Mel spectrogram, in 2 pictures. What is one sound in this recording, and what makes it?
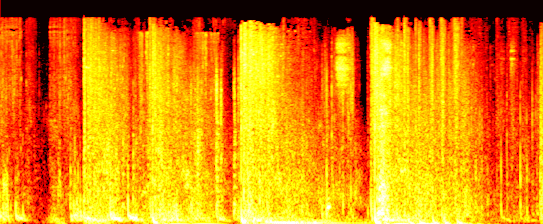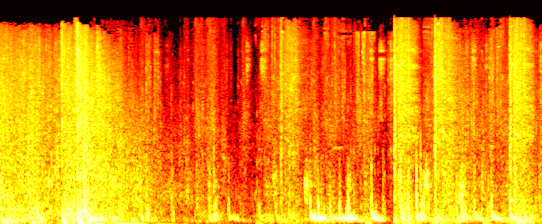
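Game building pieces snap into place in quick succession.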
